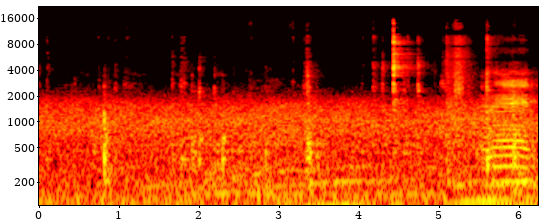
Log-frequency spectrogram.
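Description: A few sharp metallic clicks and creaks, spaced irregularly, as cotter pins are pushed into the ends of a CURT friction anti-sway bar at a trailer hitch, over a steady low hum.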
